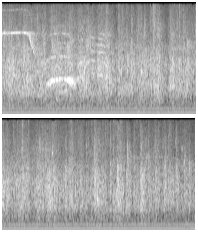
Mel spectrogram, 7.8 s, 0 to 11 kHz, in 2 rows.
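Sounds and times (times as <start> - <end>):
high whistle: 0.0 - 1.2
church audience applauding after a baptism on Easter: 0.0 - 7.7.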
